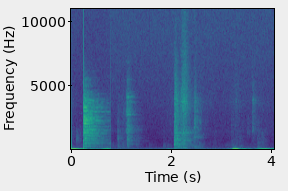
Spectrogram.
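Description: A stainless steel pedal trash can clanks as its lid opens and the dough is tipped in: two sharp knocks at the start with a short ringing after. Background music plays, and a few softer knocks follow.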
